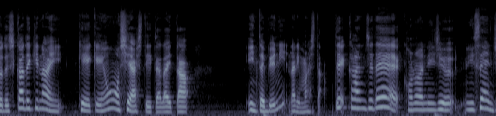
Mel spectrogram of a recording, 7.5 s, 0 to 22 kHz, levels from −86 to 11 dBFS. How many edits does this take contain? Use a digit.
1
